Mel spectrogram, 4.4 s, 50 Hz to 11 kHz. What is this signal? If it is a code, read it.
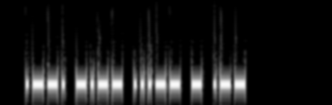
Morse code, heard as a keyed tone, about 25 wpm, 700 Hz. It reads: PY3TW
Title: DXCC-100 Call Signs - 5 Characters - 25wpm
